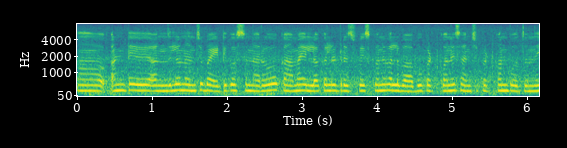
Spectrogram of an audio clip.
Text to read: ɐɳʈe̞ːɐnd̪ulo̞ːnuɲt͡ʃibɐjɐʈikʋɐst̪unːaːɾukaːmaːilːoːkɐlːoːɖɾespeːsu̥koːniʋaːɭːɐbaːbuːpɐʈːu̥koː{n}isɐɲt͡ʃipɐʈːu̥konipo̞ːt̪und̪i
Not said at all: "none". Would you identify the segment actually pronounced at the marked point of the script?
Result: n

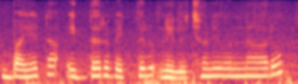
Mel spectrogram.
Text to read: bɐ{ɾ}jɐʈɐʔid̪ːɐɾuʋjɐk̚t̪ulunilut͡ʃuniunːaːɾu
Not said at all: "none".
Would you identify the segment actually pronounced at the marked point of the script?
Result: none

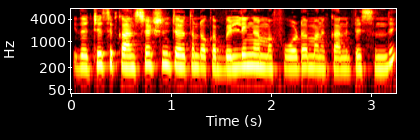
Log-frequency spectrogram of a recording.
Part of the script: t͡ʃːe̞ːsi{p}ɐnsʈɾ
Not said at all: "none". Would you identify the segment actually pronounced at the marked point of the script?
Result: k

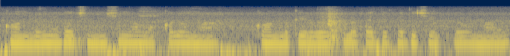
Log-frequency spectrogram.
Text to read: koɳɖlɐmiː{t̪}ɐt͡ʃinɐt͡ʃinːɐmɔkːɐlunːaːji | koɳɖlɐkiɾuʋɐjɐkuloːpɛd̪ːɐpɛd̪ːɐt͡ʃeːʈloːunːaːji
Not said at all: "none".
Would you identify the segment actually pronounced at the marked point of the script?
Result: d̪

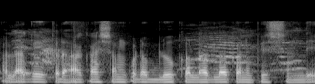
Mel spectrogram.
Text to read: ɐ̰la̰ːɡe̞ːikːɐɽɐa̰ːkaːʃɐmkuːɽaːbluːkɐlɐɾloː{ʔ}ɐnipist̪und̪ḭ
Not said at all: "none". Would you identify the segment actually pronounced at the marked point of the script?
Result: k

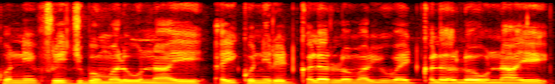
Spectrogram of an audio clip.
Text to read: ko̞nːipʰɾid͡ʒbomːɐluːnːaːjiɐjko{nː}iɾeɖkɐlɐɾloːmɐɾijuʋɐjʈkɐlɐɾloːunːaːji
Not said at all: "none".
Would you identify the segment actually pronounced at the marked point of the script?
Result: nː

